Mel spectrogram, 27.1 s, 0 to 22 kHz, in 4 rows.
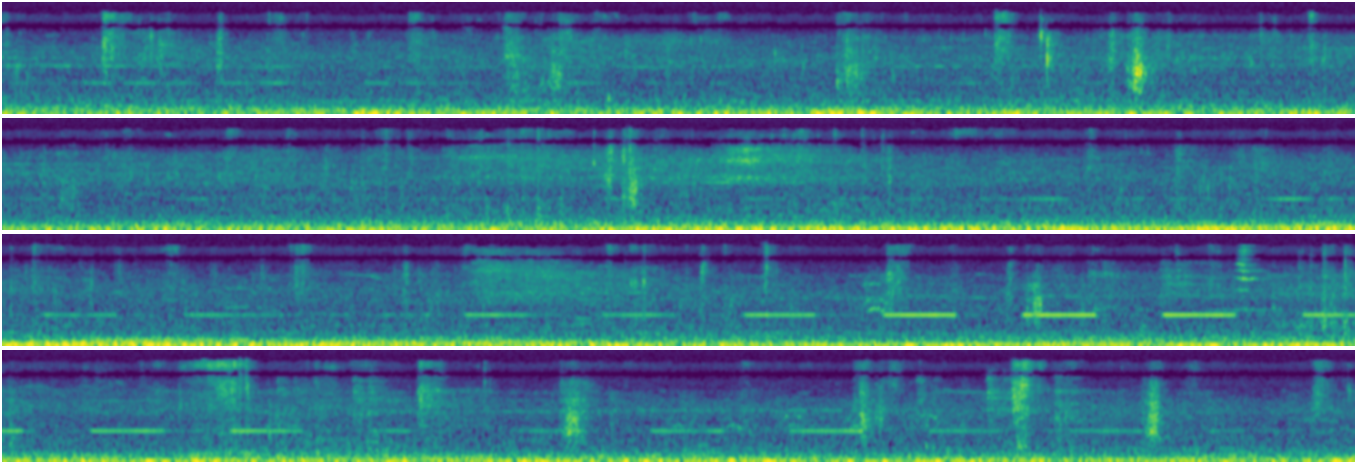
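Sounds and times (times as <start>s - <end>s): backup alarm beeping: 0.0s - 4.7s, 6.8s - 26.9s
low rumble: 0.0s - 27.0s.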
